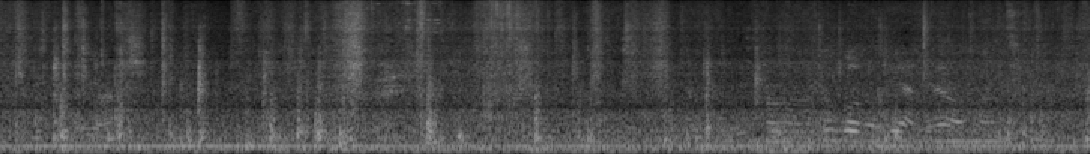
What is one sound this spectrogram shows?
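Traffic rolls by on the road.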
